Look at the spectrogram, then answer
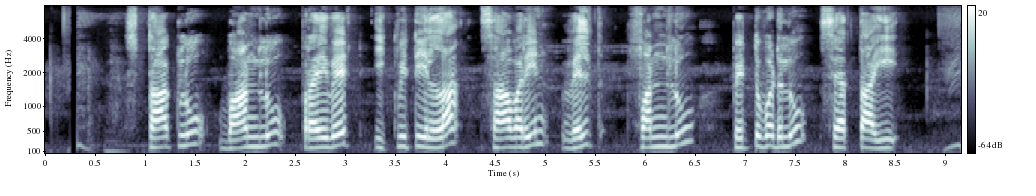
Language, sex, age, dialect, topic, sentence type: Telugu, male, 31-35, Southern, banking, statement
